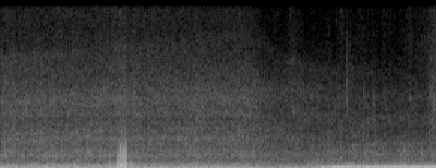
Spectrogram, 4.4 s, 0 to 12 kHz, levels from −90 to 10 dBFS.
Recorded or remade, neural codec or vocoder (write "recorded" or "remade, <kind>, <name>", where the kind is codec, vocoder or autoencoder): recorded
